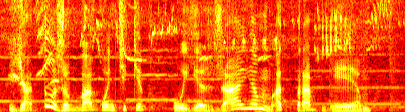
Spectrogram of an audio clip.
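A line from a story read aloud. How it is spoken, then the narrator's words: Laughing chipmunk. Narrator (Russian): рассмеялась бурундучиха Ируна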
